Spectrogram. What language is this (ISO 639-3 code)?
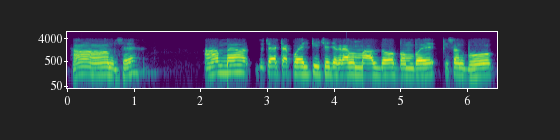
mai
